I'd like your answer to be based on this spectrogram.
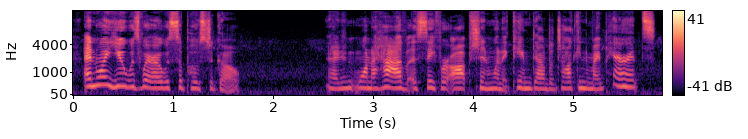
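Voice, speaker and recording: A woman's voice: sits high, a bit bright. An actress playing an anxious, defensive teenage girl in a naturalistic audio drama, with a sarcastic, exasperated edge. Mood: defensive, ashamed.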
